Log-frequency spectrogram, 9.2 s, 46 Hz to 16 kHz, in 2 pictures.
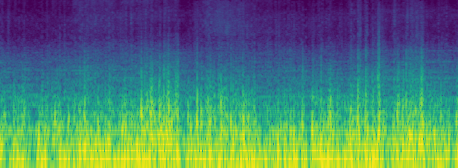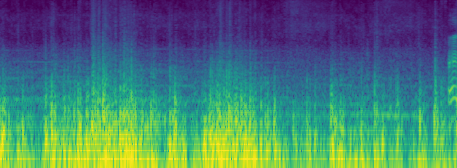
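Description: Ranieri Cayman 28.0 Executive motorboat accelerating at full throttle, a loud continuous roar of engine, hull and water rush heavily mixed with wind buffeting on the microphone, no talk.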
